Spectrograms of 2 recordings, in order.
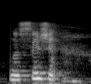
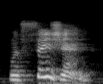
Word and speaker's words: Lision: thanks for the lessons my last name is pronounced decision but with an l lision oh there you go lision all right lision and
